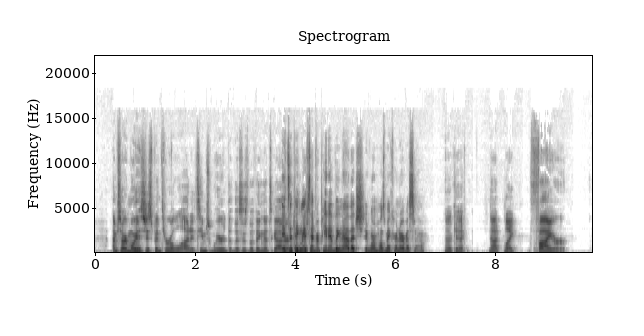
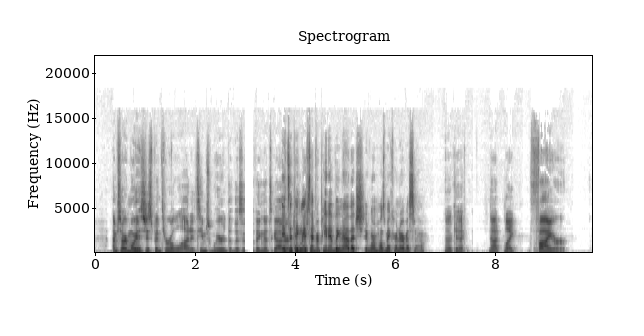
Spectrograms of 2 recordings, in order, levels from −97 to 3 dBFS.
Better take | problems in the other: first | audio cutting out; at 3 s

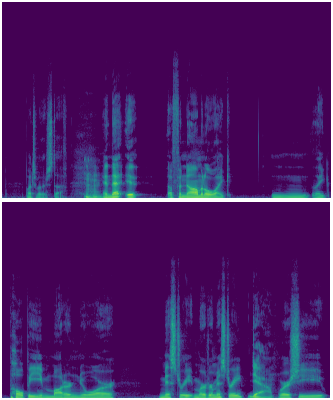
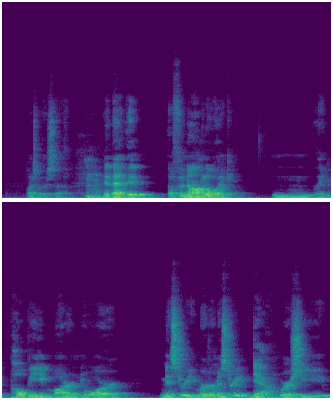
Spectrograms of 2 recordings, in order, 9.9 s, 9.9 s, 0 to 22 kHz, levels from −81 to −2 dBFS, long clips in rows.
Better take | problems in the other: first | off-mic speech; far // room echo; noticeable; dies away in 0.5 s

